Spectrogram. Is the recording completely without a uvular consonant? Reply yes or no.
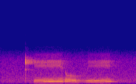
yes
